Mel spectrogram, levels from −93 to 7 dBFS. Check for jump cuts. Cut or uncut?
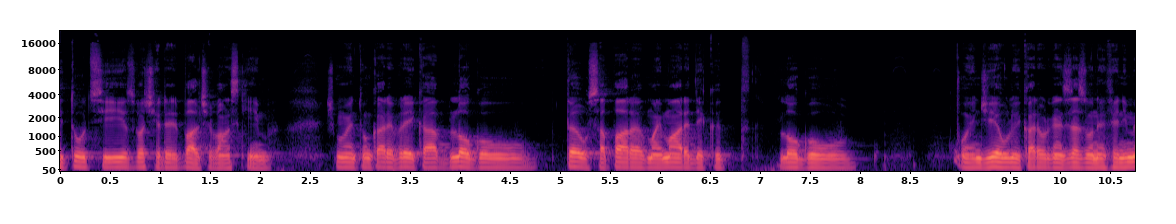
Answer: uncut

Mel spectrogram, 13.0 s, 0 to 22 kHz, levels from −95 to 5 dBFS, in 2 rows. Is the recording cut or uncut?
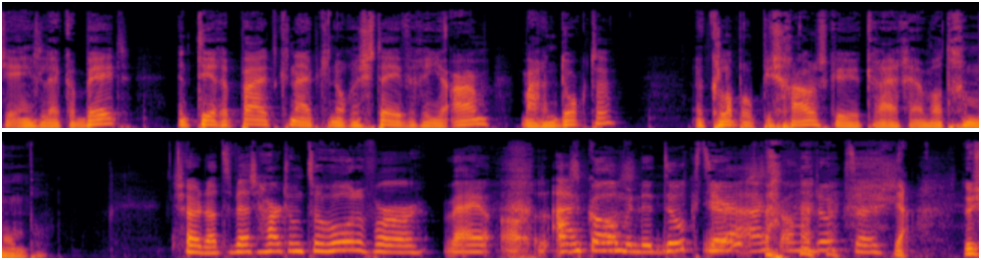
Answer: uncut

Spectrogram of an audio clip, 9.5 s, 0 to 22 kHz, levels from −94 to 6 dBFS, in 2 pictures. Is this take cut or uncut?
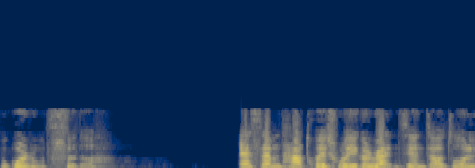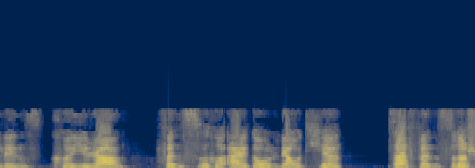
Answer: uncut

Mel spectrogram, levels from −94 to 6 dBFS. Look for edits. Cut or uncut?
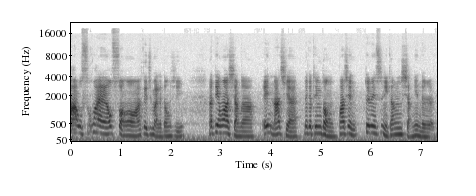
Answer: uncut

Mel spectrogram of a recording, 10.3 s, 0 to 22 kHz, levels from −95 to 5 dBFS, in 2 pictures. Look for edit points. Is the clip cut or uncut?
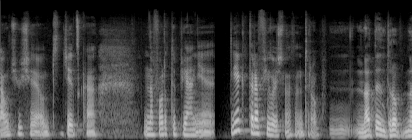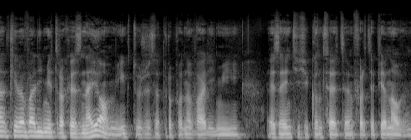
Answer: uncut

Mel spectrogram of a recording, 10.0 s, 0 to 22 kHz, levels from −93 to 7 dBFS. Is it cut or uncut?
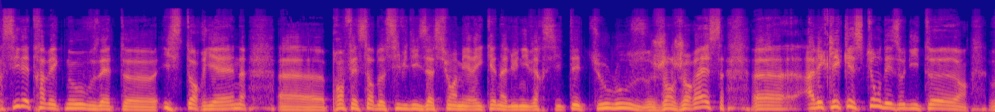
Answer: uncut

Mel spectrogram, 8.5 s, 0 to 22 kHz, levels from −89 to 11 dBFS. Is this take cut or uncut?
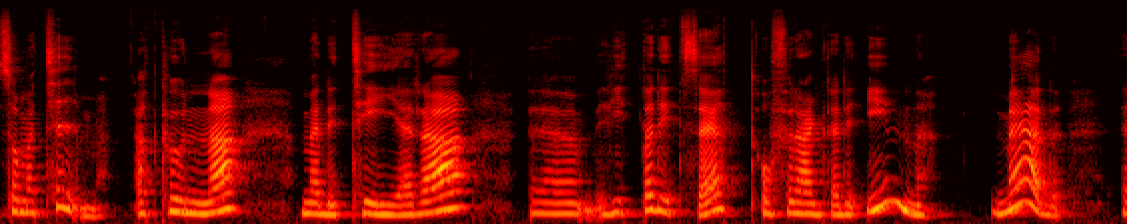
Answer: uncut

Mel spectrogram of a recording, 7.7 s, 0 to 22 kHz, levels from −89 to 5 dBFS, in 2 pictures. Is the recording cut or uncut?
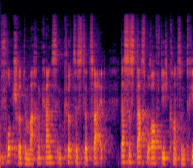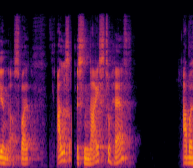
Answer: cut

